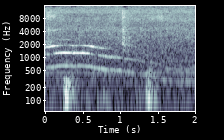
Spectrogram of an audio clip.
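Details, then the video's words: Sphynx cat visiting another cat that is not happy about it, meowing in a drawn-out, falling wail that slides steadily lower over two seconds, with two soft thumps underneath. "CAT MEOW SPHYNX CAT visiting Maymay"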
